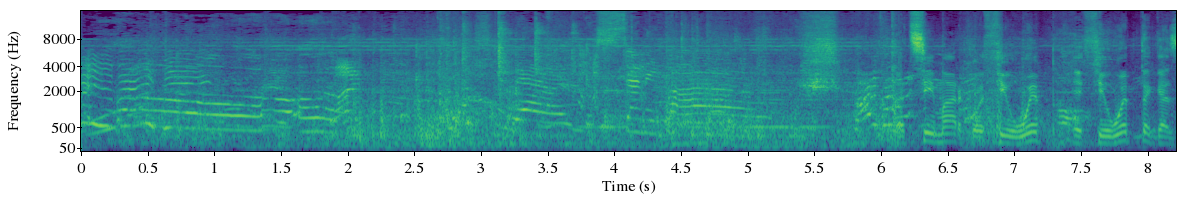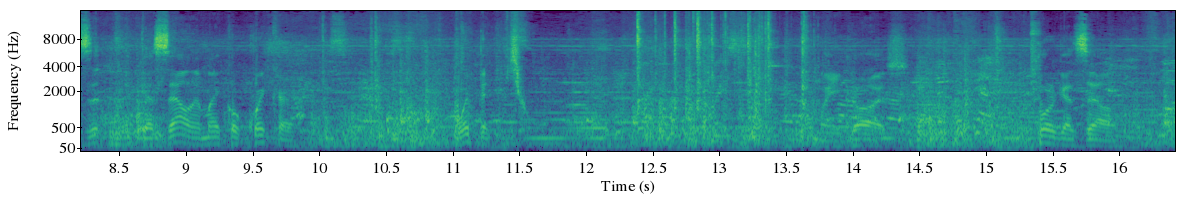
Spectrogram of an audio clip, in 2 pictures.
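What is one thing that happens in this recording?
Cheerful carousel organ music plays loudly nearby.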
